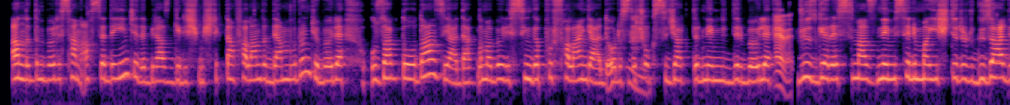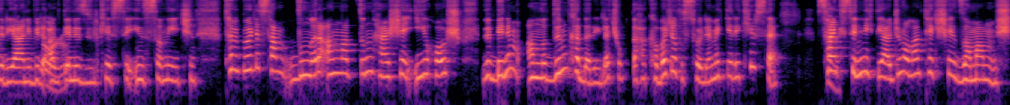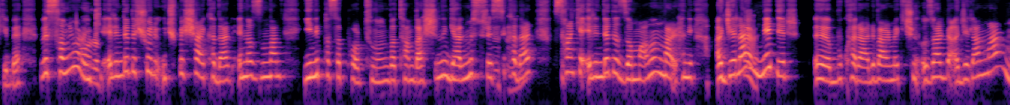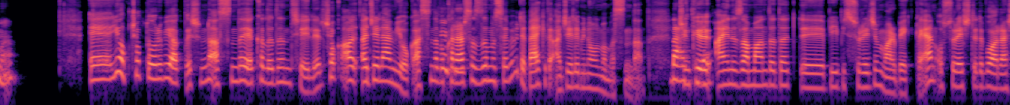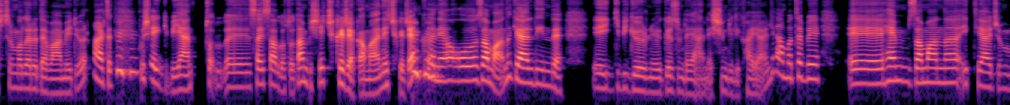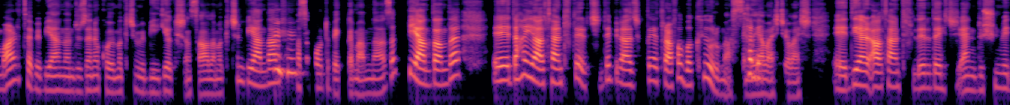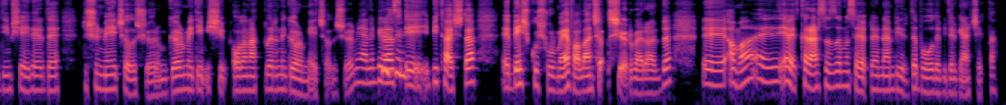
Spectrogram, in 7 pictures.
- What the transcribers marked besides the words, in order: other background noise; stressed: "nedir?"; drawn out: "o"
- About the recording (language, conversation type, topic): Turkish, advice, Yaşam tarzınızı kökten değiştirmek konusunda neden kararsız hissediyorsunuz?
